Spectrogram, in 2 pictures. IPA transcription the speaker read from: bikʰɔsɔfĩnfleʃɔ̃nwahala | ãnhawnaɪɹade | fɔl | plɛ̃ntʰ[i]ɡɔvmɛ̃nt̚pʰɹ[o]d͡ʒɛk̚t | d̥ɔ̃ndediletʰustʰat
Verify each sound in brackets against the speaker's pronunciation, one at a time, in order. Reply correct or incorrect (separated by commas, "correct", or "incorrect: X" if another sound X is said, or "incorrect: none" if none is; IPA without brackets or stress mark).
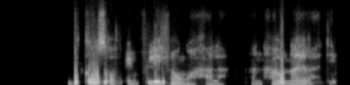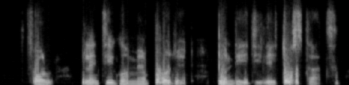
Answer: correct, incorrect: ɔ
